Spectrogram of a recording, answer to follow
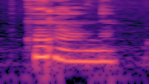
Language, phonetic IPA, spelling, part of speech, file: Polish, [kaˈralnɨ], karalny, adjective, LL-Q809 (pol)-karalny.wav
